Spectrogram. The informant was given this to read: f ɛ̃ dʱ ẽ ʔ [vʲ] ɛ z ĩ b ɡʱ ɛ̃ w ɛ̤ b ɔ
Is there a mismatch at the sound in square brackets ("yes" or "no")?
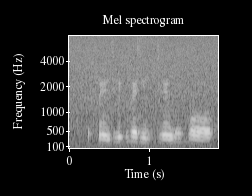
yes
